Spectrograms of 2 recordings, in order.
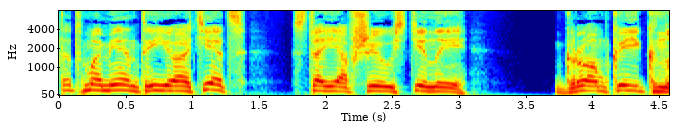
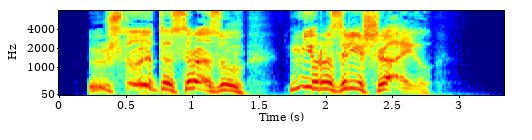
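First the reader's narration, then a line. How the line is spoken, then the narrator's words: Sudden strained utterance. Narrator (Russian): Вдруг выдавил из себя отец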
